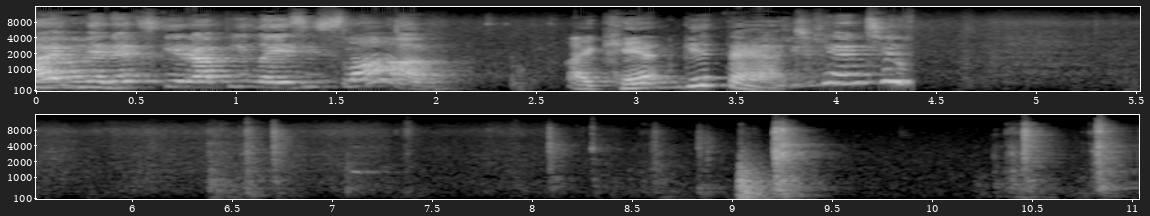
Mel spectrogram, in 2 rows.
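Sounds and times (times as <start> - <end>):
door clicks and knocks: 8.6 - 9.6.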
